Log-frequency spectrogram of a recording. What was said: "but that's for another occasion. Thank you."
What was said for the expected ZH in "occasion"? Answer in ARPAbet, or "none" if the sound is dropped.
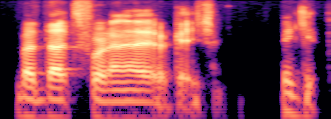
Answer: SH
